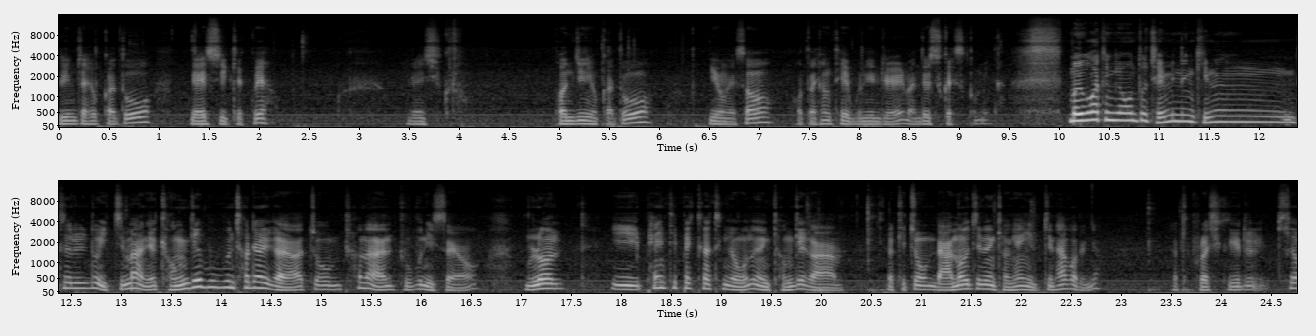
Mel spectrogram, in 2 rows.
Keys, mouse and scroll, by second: 0.5 click, 1.7 click, 2.5 click, 4.2 click, 5.7 alt+click, 8.2 alt+click, 12.7 click, 14.7 click, 20.4 right click, 20.5 b, 21.6 right click, 22.3 b, 23.7 right click, 24.4 click, 24.4 b.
